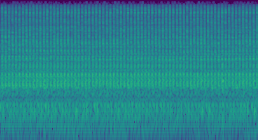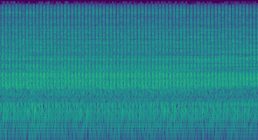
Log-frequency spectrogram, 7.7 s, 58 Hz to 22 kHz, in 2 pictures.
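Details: 2011 Honda Accord 3.5 L V6 at idle with a sharp, very even knock around two per second over the idle, typical of a failing timing belt tensioner; fixed by replacing the timing belt tensioner.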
